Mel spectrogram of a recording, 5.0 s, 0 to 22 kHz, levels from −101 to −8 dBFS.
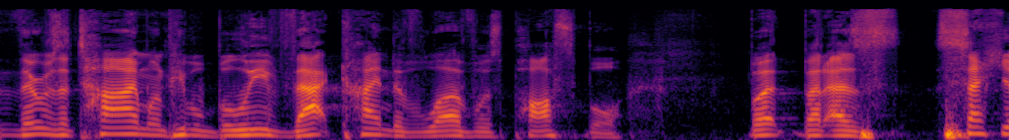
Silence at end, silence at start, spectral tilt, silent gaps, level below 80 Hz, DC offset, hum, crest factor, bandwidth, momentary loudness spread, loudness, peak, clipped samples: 0 s; 0 s; -4 dB/octave; none; -74 dBFS; under 0.1%; none; 22 dB; 17 kHz; 11 LU; -40 LUFS; -18 dBFS; under 0.1%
